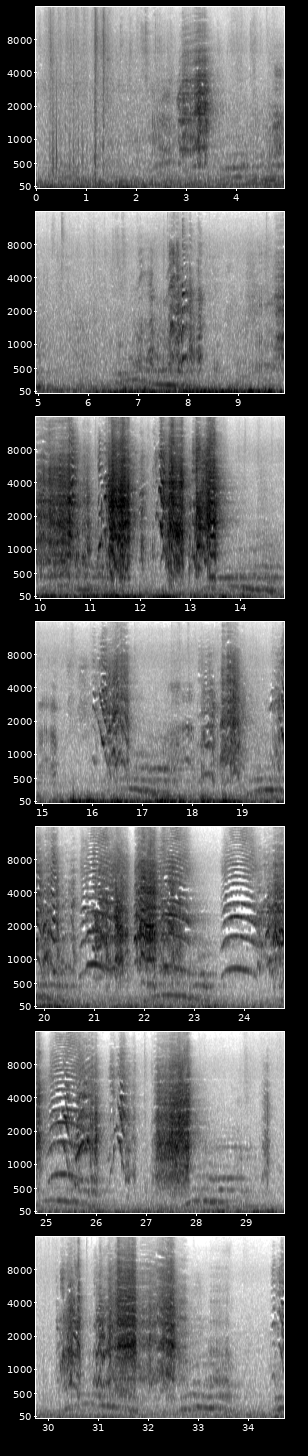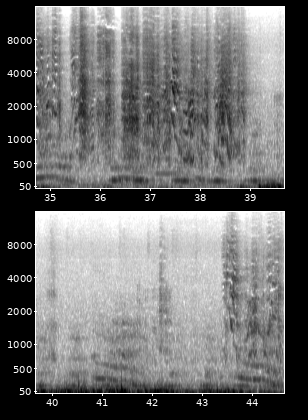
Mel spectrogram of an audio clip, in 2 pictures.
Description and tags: field recording of Montevideo , Uruguay , Zoo Villa Dolores , recorded with a stereo condenser mic , you can hear lions copulating in the background , while peacocks and parrots chatter and squeak.
peacocks, animals, zoo, parrots, field-recording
